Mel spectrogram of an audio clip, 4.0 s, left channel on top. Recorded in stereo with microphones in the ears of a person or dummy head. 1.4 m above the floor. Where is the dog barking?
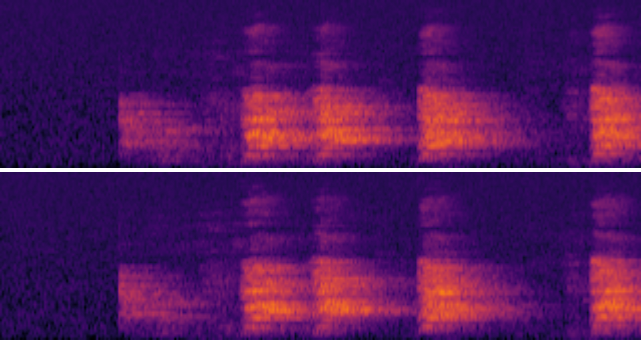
20° right (ahead or behind), 6 m; by 3.9 s 5° left (ahead or behind), 7.5 m.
